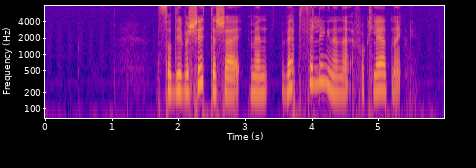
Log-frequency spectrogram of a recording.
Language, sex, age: Norwegian, female, 25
